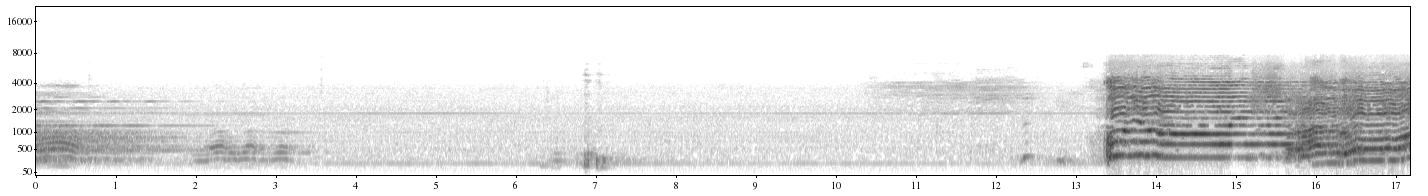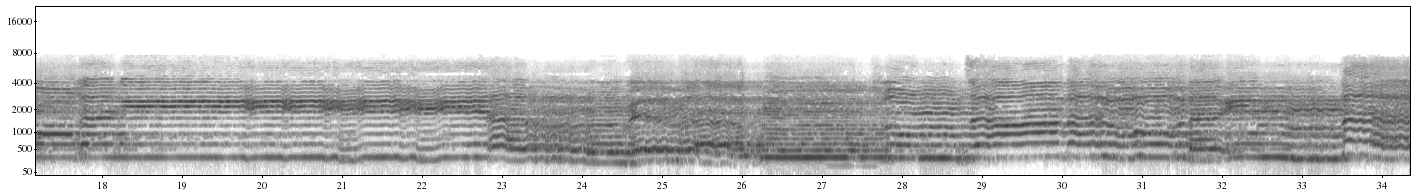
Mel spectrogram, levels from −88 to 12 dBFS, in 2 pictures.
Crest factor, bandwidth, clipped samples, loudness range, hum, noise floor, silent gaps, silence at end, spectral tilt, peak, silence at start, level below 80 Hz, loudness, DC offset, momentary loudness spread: 16 dB; 7.8 kHz; under 0.1%; 4 LU; none; -62 dBFS; none; 0 s; 2 dB/octave; -4 dBFS; 0 s; -78 dBFS; -17 LUFS; under 0.1%; 6 LU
